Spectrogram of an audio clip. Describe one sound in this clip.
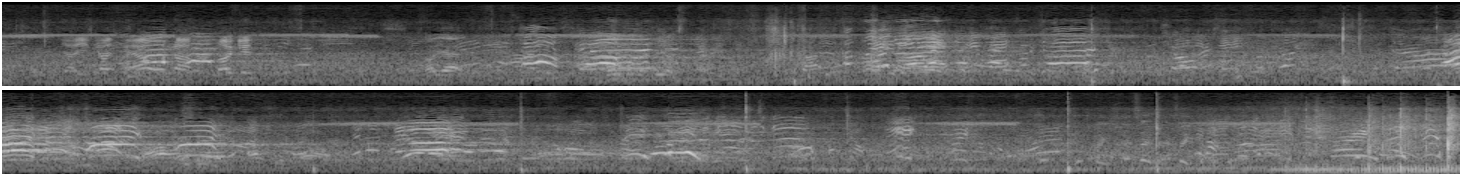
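Young women shout and call out across an open outdoor field.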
